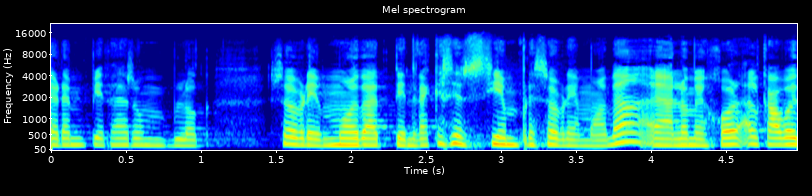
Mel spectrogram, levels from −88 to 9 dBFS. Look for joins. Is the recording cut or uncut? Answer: uncut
